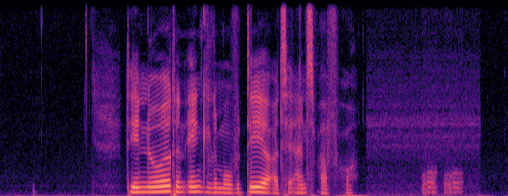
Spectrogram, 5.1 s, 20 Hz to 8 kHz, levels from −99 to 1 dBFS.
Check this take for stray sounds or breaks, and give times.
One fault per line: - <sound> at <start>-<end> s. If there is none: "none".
- laugh at 4.2-4.6 s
